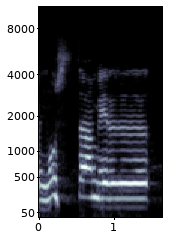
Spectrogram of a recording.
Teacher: रा को बारीक पढ़ना है क्योंकि इससे पहले ज़ेर है, रा मुशद्दद है , और रा को अपने मखरज में दबा कर रखना है।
